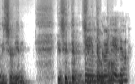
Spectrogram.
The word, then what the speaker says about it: Nicoliello: A ver si lo has dicho bien, que si te nicolielo. Sí, Nicolielo. Lo has dicho bien, pero porque la última vez que que que te entrevisté no había manera de pronunciar debidamente eh tu apellido.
